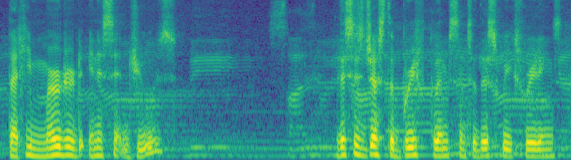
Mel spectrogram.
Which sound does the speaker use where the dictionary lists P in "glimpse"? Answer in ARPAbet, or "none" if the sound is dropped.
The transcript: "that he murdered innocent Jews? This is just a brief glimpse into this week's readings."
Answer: none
